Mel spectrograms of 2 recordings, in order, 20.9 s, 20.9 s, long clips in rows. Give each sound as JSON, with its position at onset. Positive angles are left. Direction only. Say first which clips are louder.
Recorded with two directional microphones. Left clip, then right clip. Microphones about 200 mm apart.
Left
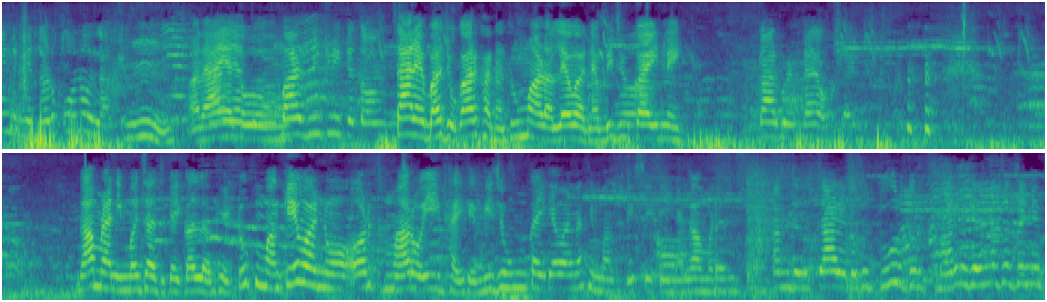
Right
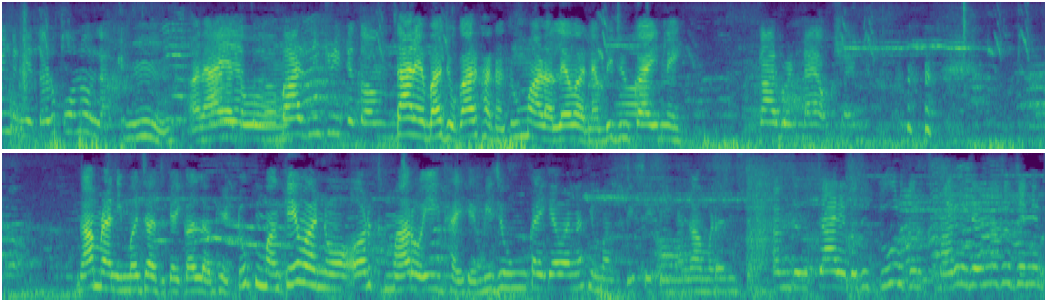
{"t": 0.3, "sound": "speech", "louder": "left 3 dB", "side_deg": 20}
{"t": 1.4, "sound": "speech", "louder": "left 1 dB", "side_deg": -5}
{"t": 3.4, "sound": "speech", "louder": "right 2 dB", "side_deg": 25}
{"t": 3.9, "sound": "speech", "louder": "right 1 dB", "side_deg": -5}
{"t": 7.6, "sound": "speech", "louder": "even", "side_deg": 25}
{"t": 11.2, "sound": "speech", "louder": "right 1 dB", "side_deg": -5}
{"t": 18.6, "sound": "speech", "louder": "left 1 dB", "side_deg": 20}
{"t": 20.2, "sound": "speech", "louder": "left 2 dB", "side_deg": 25}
